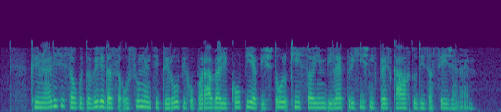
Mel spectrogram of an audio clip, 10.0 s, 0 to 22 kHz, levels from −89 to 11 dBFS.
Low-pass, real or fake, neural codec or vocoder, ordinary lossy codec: 9.9 kHz; real; none; AAC, 16 kbps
